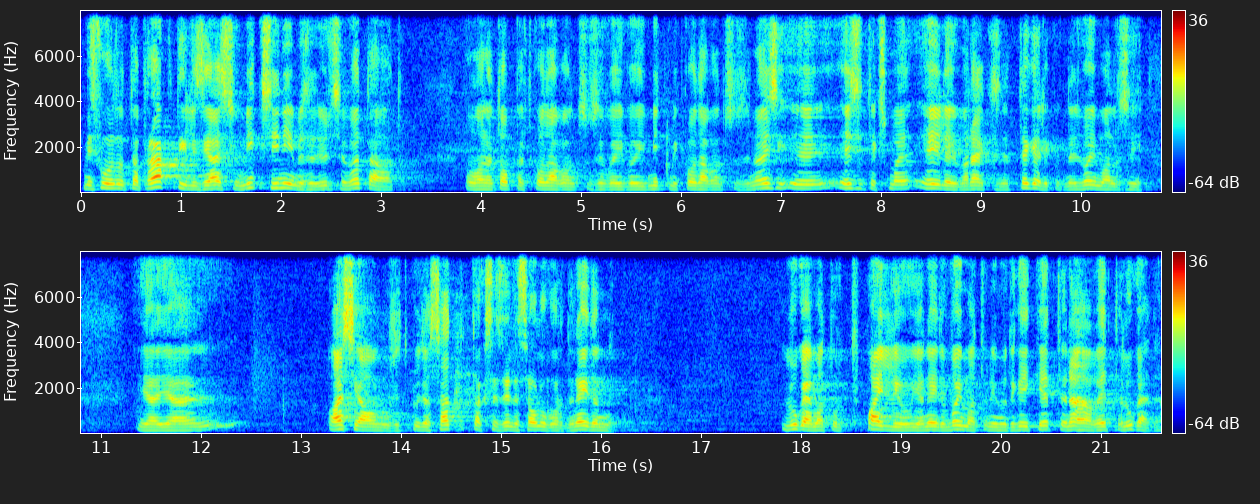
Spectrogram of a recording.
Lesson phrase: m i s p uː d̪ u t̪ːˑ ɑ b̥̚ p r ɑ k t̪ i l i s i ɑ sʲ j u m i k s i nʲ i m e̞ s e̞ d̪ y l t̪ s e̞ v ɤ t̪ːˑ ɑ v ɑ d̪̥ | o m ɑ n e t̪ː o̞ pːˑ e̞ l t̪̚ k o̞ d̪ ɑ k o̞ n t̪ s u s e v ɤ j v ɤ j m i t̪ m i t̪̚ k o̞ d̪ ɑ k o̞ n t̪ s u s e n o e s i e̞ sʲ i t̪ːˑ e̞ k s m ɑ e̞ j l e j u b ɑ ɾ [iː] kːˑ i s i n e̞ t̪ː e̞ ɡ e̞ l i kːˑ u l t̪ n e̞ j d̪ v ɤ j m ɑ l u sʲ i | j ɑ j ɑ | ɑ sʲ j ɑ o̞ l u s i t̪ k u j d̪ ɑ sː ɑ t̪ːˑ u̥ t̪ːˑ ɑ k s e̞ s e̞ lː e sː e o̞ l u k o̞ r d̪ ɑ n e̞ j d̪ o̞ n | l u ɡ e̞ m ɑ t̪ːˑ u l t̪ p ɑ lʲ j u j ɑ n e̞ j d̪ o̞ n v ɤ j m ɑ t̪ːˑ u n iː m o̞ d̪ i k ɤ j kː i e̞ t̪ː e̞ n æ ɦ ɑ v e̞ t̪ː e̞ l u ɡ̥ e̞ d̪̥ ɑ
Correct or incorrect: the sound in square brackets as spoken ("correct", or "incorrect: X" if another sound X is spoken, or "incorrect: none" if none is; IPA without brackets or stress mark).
incorrect: æː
